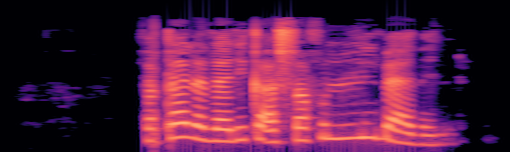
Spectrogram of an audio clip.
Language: Arabic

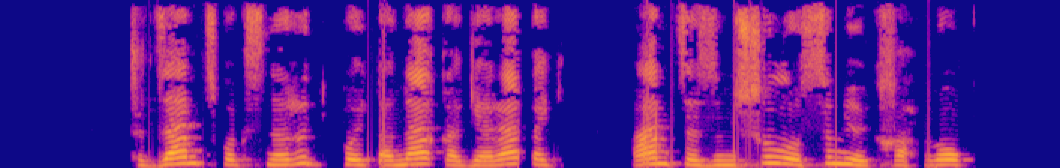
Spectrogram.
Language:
Abkhazian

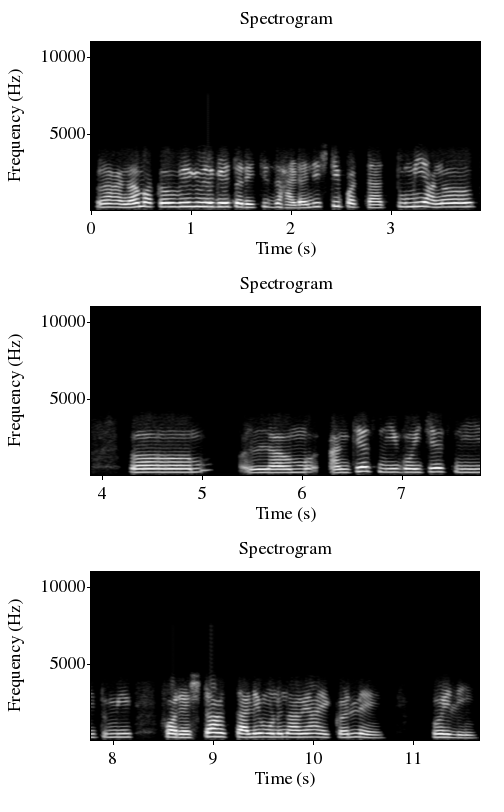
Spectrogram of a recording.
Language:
Konkani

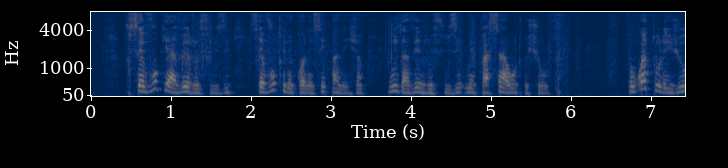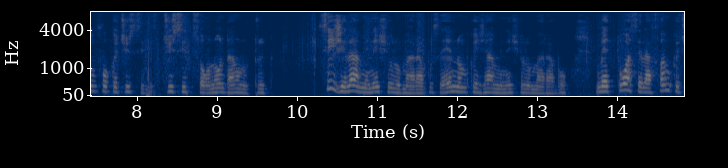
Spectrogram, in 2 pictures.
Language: French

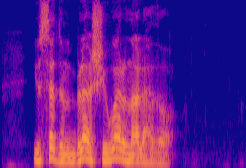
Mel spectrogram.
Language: Kabyle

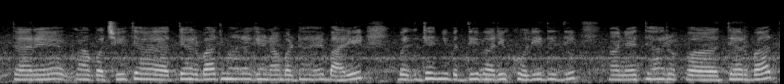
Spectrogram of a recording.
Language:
Gujarati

